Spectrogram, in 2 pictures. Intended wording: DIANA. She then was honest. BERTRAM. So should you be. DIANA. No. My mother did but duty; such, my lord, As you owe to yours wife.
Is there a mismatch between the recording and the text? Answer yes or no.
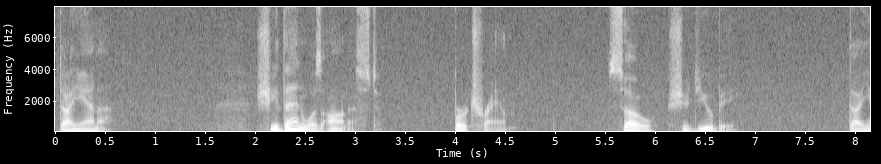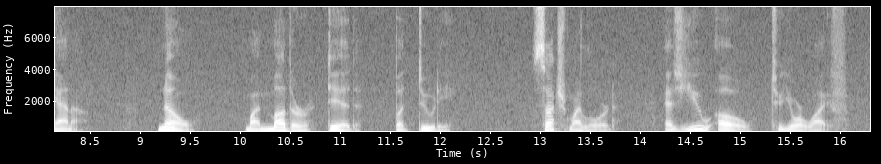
yes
